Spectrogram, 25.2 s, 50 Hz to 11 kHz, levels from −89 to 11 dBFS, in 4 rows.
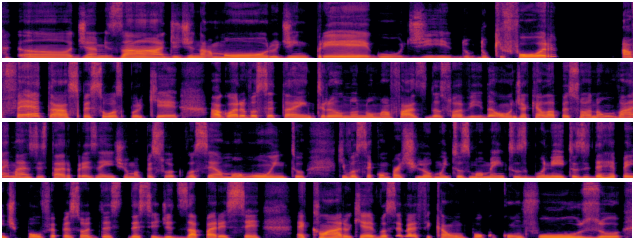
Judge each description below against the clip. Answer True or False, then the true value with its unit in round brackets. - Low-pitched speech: False (205 Hz)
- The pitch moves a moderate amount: True (3.7 semitones)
